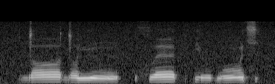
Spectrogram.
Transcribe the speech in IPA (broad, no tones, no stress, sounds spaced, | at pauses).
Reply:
d ɒː d ɔ nʲ ũː | xʷ ɜː k pʲ uː b ɔ̃ː sʲ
